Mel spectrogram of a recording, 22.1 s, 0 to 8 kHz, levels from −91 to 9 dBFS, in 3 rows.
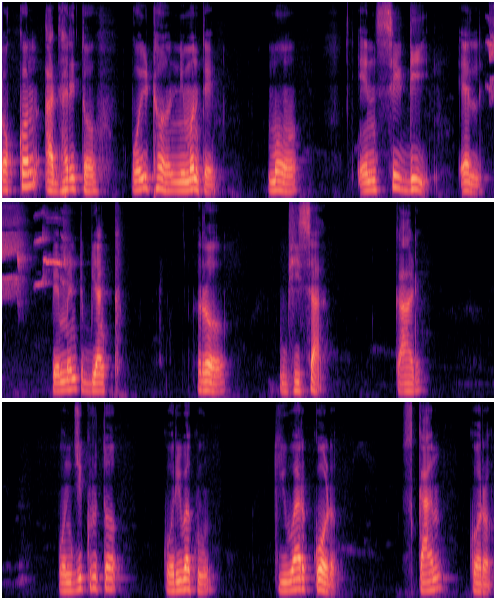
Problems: none marked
